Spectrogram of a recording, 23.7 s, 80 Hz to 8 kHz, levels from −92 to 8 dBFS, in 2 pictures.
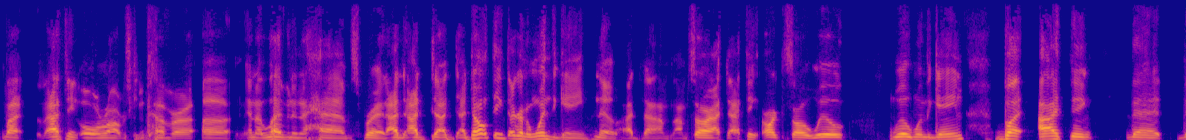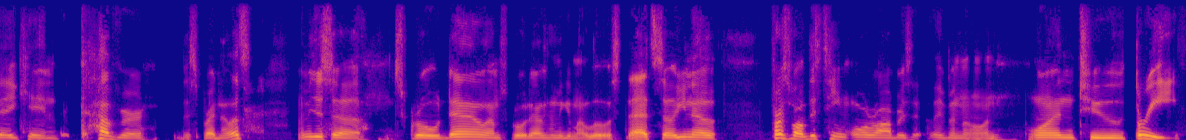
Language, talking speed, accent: English, 200 wpm, American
